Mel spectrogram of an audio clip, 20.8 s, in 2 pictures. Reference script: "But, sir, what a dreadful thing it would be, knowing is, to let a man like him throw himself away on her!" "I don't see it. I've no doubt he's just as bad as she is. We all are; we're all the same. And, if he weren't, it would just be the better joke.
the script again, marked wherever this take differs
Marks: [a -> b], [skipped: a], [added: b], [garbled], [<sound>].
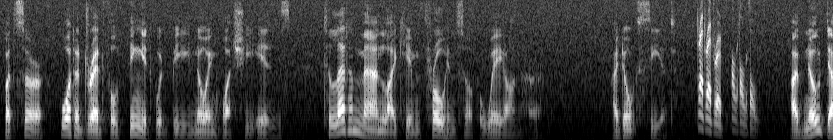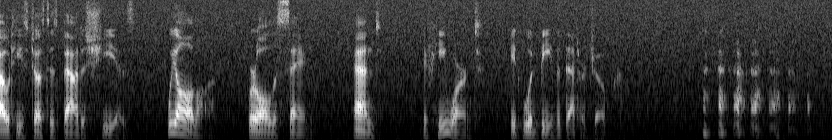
"But, sir, what a dreadful thing it would be, knowing [added: what she] is, to let a man like him throw himself away on her!" "I don't see it. [chirp] I've no doubt he's just as bad as she is. We all are; we're all the same. And, if he weren't, it would [skipped: just] be the better joke. [laugh]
